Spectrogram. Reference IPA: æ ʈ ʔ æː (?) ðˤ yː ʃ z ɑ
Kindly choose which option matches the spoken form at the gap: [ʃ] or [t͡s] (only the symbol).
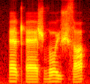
ʃ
